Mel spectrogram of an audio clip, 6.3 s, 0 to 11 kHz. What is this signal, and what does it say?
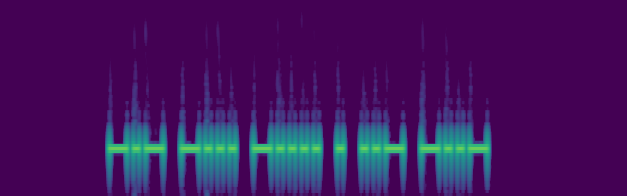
Morse code, heard as a keyed tone, about 20 wpm, 700 Hz. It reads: KB6EUX
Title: Speed Racing - USA 2x3 Call Signs 17wpm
